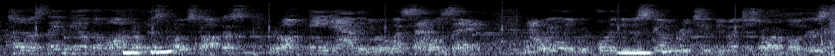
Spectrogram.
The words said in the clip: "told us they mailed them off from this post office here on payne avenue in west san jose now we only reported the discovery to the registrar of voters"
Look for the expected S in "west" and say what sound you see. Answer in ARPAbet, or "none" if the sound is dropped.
none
